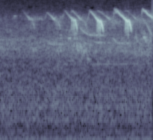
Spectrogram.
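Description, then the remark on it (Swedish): A grey wagtail by rapids gives a quick series of sharp, high chirping calls, about five or six notes, rising slightly in loudness, over a steady hiss of rushing water from the rapids. “Ja, nu är Forshällan.”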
